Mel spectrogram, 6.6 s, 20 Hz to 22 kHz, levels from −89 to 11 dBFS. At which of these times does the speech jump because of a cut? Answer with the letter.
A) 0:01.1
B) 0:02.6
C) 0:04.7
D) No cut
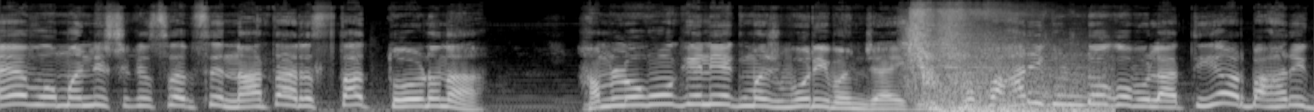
C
